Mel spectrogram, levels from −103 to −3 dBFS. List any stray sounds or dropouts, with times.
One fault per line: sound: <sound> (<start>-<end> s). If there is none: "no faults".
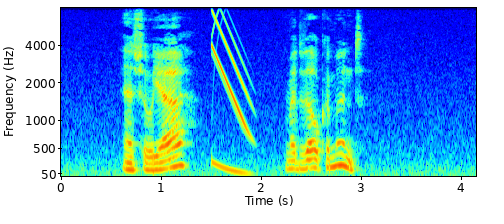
sound: chirp (1.5-2.0 s)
